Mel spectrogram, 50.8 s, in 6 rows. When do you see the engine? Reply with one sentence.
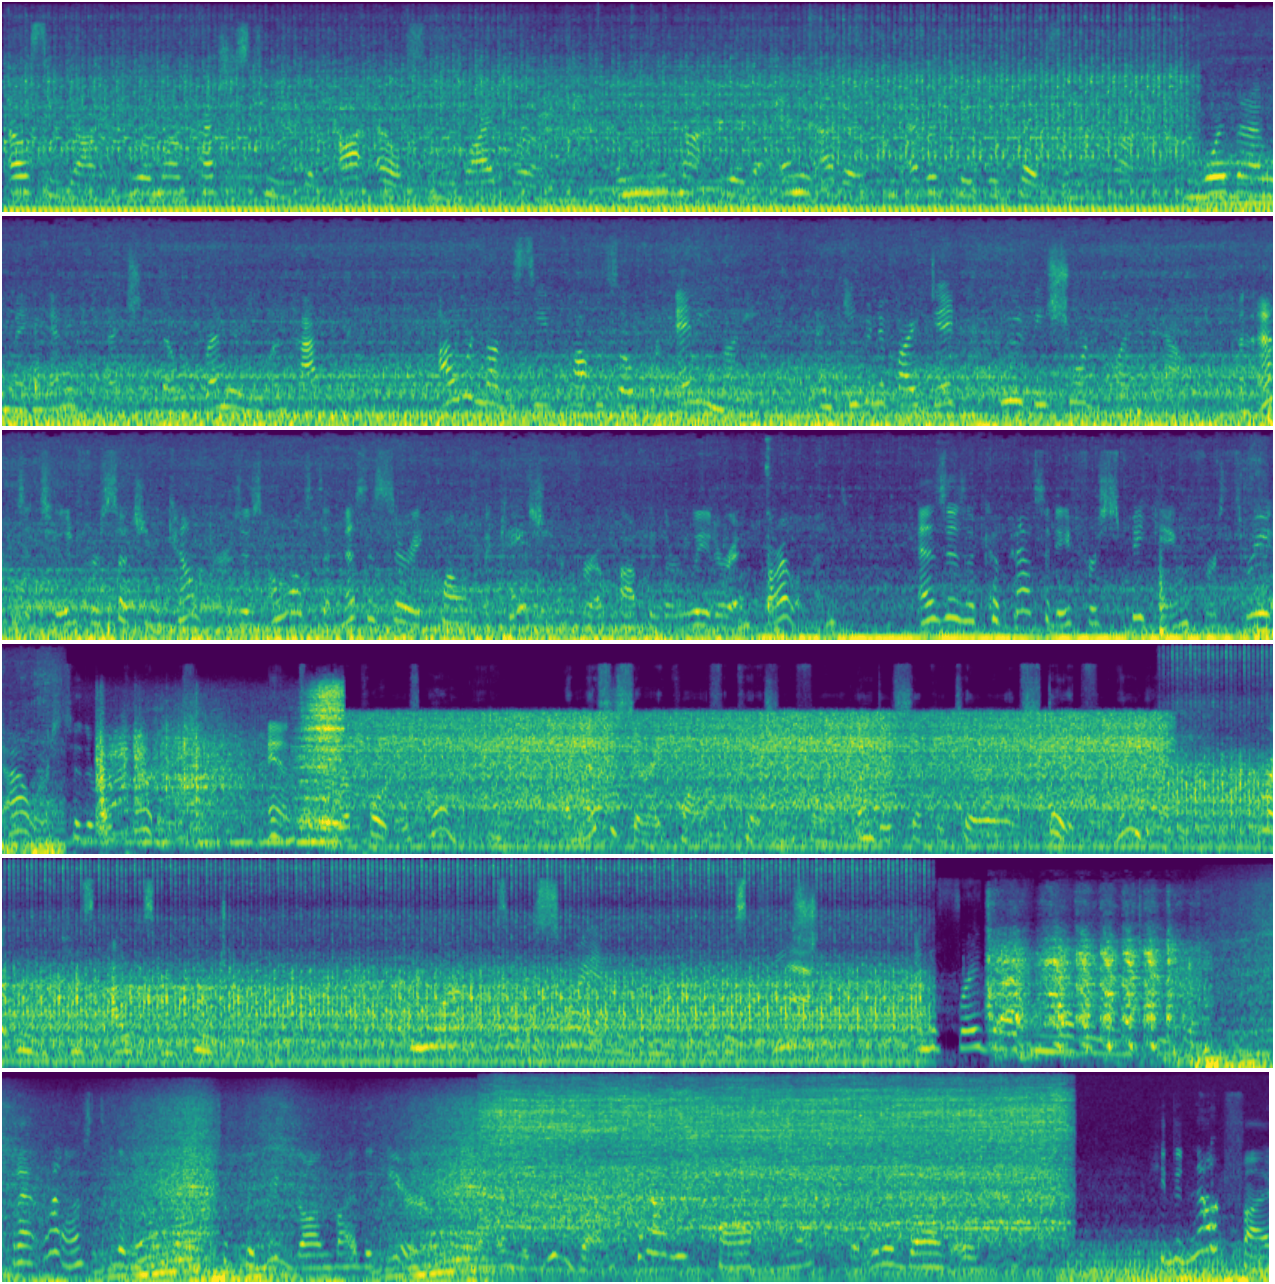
The engine can be heard from 0.0 to 50.7 s.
